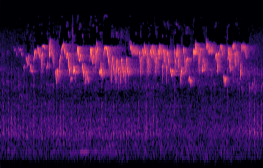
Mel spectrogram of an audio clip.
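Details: Pacific wren (Troglodytes pacificus) in San Francisco, California, sings loudly: a long, rapid, high-pitched cascade of tinkling trills and buzzy notes poured out without pause, over faint background hiss.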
